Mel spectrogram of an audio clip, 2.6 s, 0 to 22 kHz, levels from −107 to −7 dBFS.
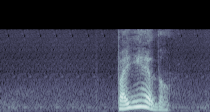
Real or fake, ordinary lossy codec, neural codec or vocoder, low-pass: fake; none; codec, 16 kHz, 1.1 kbps, Voila-Tokenizer; none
